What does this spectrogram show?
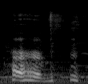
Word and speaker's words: herbs: She pronounces the H. Herbs.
